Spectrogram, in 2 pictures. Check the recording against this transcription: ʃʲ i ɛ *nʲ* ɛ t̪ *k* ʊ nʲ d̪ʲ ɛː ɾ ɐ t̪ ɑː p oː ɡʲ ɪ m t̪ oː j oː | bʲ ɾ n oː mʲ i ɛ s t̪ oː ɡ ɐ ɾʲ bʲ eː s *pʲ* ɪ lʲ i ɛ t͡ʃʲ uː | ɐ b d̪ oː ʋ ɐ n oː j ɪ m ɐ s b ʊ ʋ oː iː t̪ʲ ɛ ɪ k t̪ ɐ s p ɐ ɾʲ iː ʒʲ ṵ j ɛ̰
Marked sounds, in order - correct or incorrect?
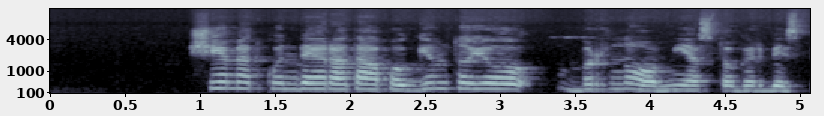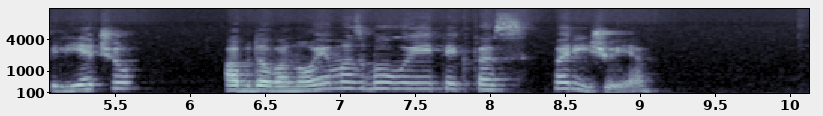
incorrect: mʲ, correct, correct

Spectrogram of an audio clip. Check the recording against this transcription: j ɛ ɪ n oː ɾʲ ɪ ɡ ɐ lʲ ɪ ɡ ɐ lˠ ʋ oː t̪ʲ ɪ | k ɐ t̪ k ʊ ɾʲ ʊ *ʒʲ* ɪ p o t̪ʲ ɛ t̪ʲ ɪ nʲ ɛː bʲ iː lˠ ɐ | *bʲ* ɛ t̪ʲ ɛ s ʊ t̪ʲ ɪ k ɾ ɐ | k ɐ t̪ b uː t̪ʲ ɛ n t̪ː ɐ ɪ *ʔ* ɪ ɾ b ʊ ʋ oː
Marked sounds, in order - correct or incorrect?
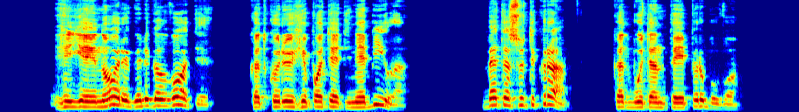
incorrect: ɣʲ, correct, incorrect: p

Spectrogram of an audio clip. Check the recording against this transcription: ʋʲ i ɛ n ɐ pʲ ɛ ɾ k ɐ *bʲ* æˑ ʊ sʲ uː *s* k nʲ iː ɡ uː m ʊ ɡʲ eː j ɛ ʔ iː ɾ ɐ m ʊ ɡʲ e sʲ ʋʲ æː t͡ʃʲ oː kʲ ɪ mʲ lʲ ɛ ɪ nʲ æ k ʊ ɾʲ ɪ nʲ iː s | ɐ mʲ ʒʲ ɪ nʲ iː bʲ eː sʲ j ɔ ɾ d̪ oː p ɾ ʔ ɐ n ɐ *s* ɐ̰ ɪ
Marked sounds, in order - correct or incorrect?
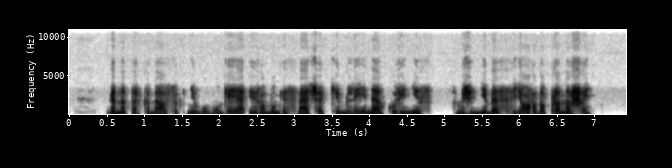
incorrect: mʲ, incorrect: none, incorrect: ʃ

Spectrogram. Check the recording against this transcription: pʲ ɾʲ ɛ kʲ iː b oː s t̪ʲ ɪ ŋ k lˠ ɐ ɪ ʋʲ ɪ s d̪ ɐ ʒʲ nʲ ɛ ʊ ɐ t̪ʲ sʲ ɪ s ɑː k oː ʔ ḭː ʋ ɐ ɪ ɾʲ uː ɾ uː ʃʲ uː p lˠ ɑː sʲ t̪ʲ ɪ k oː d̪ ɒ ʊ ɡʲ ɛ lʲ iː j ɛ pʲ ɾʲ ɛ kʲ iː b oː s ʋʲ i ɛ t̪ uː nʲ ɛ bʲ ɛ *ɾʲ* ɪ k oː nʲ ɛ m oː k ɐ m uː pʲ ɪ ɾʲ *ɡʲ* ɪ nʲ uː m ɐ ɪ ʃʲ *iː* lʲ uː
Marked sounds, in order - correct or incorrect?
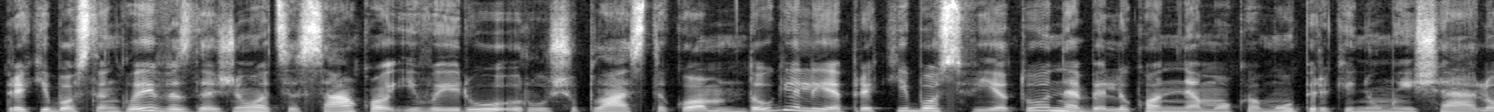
incorrect: lʲ, incorrect: kʲ, incorrect: æː

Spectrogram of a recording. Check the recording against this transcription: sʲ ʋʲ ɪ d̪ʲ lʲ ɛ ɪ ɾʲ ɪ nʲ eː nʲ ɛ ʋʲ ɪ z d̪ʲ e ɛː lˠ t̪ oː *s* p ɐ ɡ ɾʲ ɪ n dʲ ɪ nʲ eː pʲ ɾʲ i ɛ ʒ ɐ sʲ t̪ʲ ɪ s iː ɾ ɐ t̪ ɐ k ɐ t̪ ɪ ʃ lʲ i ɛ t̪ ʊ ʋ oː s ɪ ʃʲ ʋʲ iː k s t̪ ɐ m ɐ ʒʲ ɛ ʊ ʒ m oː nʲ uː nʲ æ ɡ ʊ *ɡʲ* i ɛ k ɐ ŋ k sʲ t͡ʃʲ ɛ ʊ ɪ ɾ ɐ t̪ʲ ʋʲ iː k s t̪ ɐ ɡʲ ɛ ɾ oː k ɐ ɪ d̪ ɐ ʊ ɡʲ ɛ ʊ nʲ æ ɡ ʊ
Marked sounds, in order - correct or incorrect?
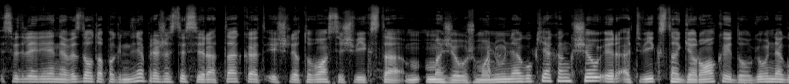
incorrect: none, incorrect: kʲ

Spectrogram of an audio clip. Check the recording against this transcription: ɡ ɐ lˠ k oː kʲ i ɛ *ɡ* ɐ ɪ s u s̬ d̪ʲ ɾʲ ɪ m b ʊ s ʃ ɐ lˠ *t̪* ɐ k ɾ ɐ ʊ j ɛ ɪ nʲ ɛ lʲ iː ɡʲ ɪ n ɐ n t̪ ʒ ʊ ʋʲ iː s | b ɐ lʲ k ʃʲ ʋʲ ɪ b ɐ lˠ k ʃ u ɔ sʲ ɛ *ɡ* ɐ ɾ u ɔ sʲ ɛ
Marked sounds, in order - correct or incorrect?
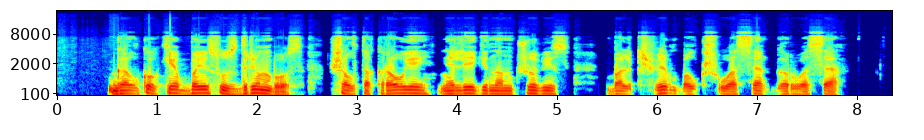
incorrect: b, correct, correct

